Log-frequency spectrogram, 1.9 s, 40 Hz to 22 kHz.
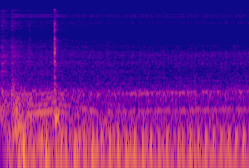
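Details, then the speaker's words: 1952 MG TD, about 51,700 on odometer, engine rebuilt seven or eight years ago: brief starter turn, engine catches at once and settles into a steady, even low idle without misses; starts easily. "starts right up this car never has any trouble starting runs very good the engine was rebuilt on this car about uh 8 years ago seven or eight years ago"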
